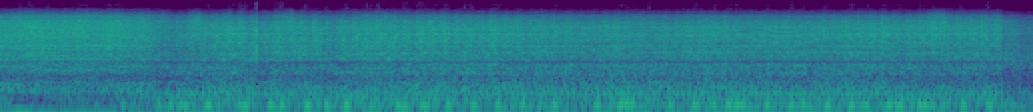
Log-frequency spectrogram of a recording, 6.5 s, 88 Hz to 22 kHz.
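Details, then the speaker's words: Vintage Coca-Cola delivery truck abandoned 40 years, first start after distributor adjustment and fuel fed into carburetor: engine holds a steady, even idle on its own with no misses or knocks; normal idle. "Yes, there we go. That sounded way healthier. The engine's finally starting to respond properly."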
